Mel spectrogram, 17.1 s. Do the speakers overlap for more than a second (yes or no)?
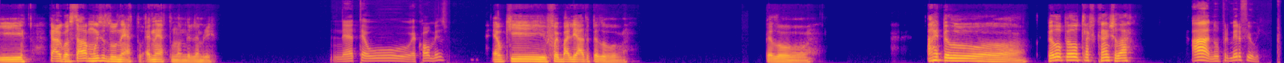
no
